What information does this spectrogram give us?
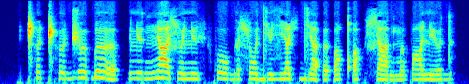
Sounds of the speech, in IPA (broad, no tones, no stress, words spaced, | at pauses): ǁəǁʰɵd͡ʒɵ ɓə | lʲodɲaɕɵ lʲuç ko ɡəɬo dʲuzʲɑç dʲaʔə ʔoqʼokɕadmə pɑlʲɵd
